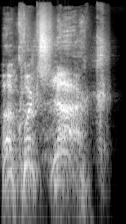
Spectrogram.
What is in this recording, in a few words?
Male Frog Attack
